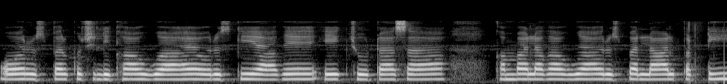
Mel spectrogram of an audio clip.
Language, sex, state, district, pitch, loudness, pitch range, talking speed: Hindi, female, Goa, North and South Goa, 240 Hz, -13 LUFS, 235-240 Hz, 190 wpm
